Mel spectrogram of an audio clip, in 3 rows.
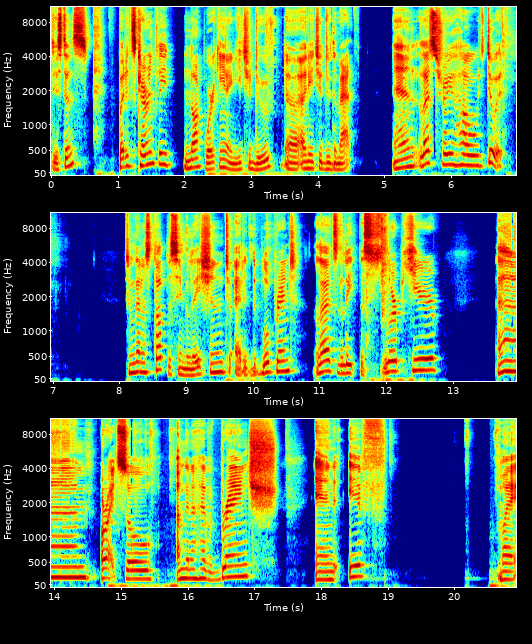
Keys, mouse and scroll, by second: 0.6 click, 2.5-3.7 typing, 2.5-3.8 right drag, 6.7 click, 8.7 click, 9.9 right click, 11.6 click, 11.8 Delete, 15.1 b, 15.2 click, 15.7 click, 16.5 click, 18.2 click, 18.8-19.9 ctrl+drag, 20.6 click.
